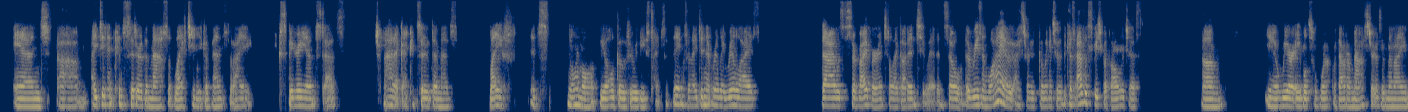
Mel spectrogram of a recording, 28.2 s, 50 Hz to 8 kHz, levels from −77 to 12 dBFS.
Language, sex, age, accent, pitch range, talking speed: English, female, 30-49, American, 155-175 Hz, 160 wpm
